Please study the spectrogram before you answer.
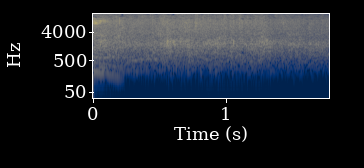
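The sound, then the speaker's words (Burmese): An audience claps in praise during a church sermon. The hand clapping is faint and continuous, a soft, even patter that tapers slightly toward the end. “ဟာလေလုယာလက်ခုပ်တီးလက်ဖျားကိုချီးမွမ်းရအောင်အာမင်”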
